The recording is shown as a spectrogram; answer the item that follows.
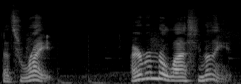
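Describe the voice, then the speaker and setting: A performer voicing an anxious, bewildered high school boy, reading visual novel narration in an earnest, dramatic, hesitant way. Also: big pitch swings, measured pace, sharp tone, exaggerated voice. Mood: puzzled, anxious. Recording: background music behind voice.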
